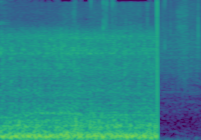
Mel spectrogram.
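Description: Motorcycle engines idling with a steady low rumble, which cuts off abruptly about a second and a half in.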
